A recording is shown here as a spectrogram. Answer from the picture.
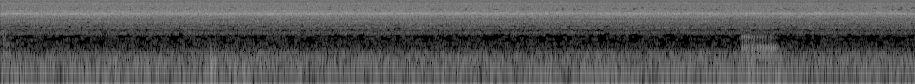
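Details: Steady, high rattling buzz from a western diamondback rattlesnake while it kills a mouse, unbroken throughout, with one brief low knock near the end.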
